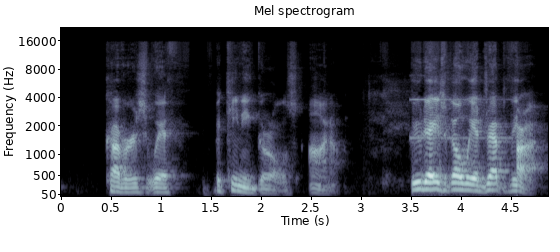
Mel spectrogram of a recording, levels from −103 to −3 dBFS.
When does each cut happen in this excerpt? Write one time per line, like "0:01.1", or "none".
0:03.5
